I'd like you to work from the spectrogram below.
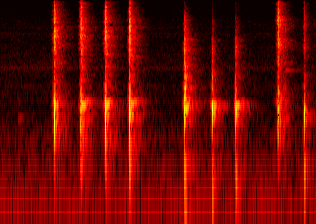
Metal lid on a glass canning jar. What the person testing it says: Very dull sound, and the lid is popped up.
